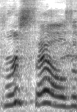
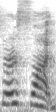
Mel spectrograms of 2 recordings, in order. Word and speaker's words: Versailles: It's Louisville, it's Versailles. Go to France.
